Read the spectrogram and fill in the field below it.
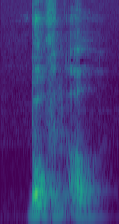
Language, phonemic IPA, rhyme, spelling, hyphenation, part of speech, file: Dutch, /ˌboː.və(n)ˈɑl/, -ɑl, bovenal, bo‧ven‧al, adverb, Nl-bovenal.ogg
- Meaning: above all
